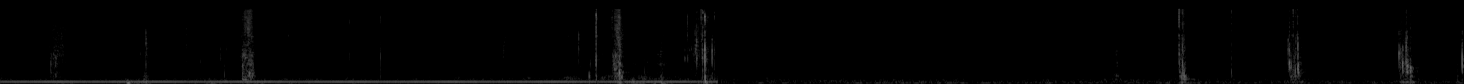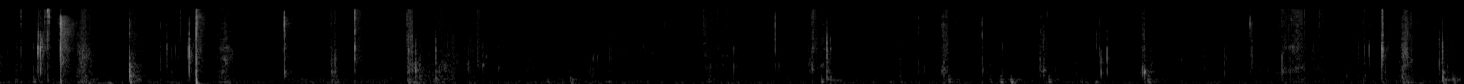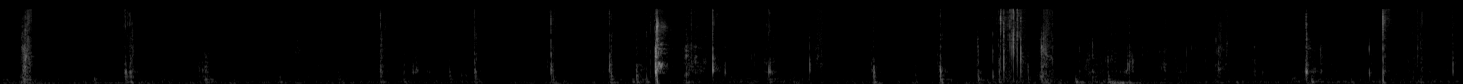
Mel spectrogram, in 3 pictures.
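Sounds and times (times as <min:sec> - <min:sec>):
slime squished by hand: 0:13.9 - 0:29.8, 0:32.9 - 0:43.9.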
